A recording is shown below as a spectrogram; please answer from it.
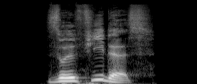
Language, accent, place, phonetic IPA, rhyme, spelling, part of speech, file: German, Germany, Berlin, [zʊlˈfiːdəs], -iːdəs, Sulfides, noun, De-Sulfides.ogg
- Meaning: genitive singular of Sulfid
